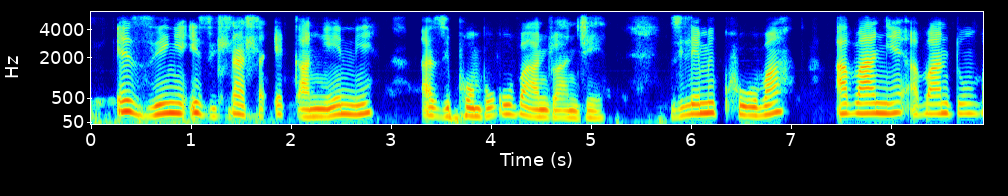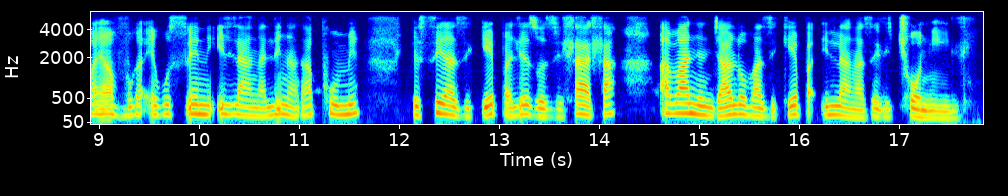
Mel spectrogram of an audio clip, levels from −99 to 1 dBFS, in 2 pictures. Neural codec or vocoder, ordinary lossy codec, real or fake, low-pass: codec, 16 kHz, 4 kbps, X-Codec, HuBERT features, trained on LibriSpeech; Opus, 64 kbps; fake; 5.4 kHz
